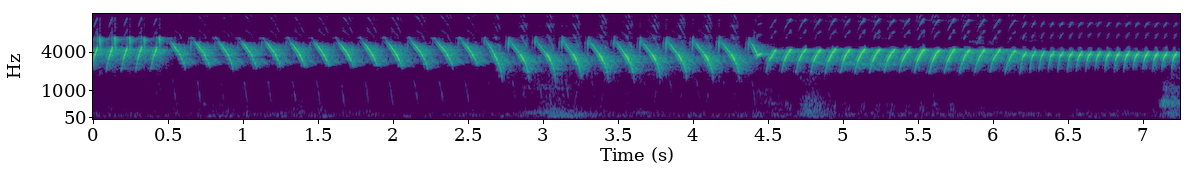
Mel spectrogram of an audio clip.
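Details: Continuous rolling canary song intended to set other canaries singing: long runs of rapid downward-sweeping notes, then tighter, faster pulsed trills at a steady pitch, with no break.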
